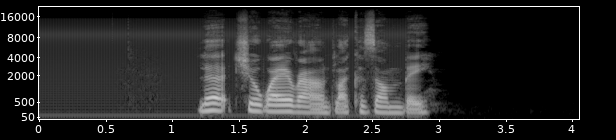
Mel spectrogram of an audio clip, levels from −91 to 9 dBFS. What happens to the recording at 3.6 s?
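Nothing goes wrong at 3.6 s: the speech carries on intact through that moment, with no dropout, click or distortion.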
